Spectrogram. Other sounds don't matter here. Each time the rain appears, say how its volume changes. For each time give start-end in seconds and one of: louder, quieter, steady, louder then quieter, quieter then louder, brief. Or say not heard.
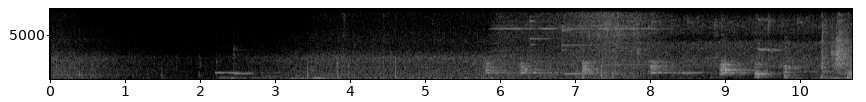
0.0-10.6 louder.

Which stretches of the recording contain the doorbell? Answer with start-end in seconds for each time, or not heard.
2.1-3.7, 6.3-7.2.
